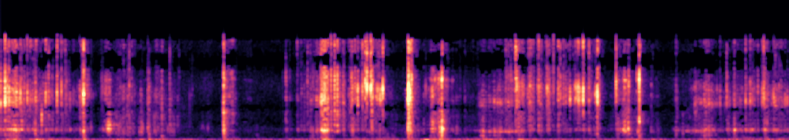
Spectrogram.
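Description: A utility knife blade carves brittle chunks off a dry, hand-held soap bar with a yellow coating and a white interior. Bright, crisp scraping and crackling cuts come in uneven bursts with sharp snaps and short pauses, over a faint low hum.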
